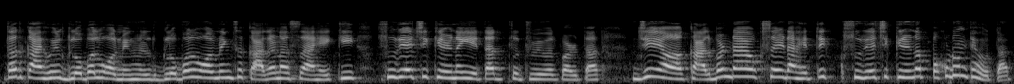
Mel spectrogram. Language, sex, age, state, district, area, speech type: Marathi, female, 18-30, Maharashtra, Yavatmal, rural, spontaneous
